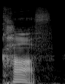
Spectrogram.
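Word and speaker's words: qoph: in symbolism 100 has the letter q o pH pronounced cough the back of the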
